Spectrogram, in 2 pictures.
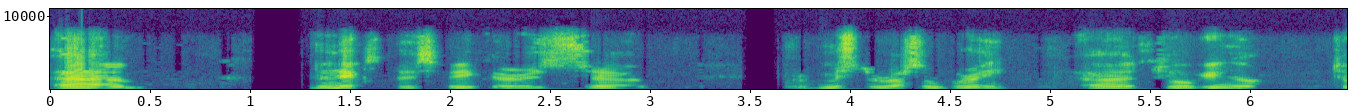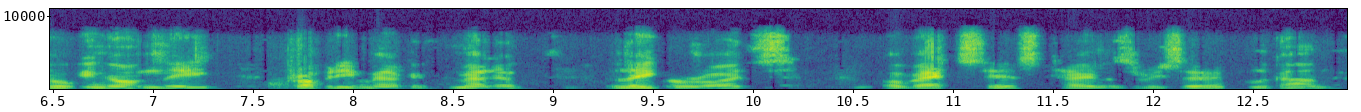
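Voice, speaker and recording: Mayor chairing, firm and procedural, mid-pitched, dull lo-fi chamber audio. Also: male voice, steady tone, a little slow, a bit bright, slight background noise. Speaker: mayor chairing a council meeting. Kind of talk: chairing a formal meeting. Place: council chamber. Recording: dull lo-fi meeting recording.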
